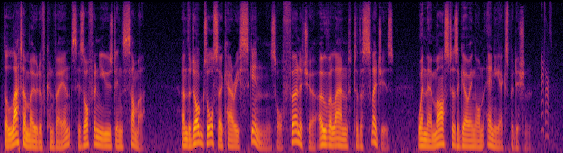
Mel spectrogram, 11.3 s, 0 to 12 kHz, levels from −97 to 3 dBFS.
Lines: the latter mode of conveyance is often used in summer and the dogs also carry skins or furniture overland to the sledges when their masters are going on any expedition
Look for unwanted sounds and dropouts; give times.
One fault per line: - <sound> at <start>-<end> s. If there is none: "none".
- chirp at 10.8-11.1 s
